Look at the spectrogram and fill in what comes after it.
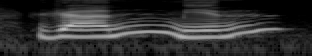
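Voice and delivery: ren and min each rising from low. Teaching the chinese word for the people: both syllables rising from low. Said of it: "아래서 두 번 올라가겠습니다".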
